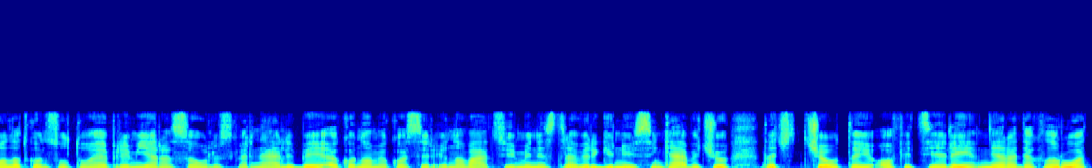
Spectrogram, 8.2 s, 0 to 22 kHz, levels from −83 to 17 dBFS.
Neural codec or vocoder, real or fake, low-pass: none; real; 7.2 kHz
